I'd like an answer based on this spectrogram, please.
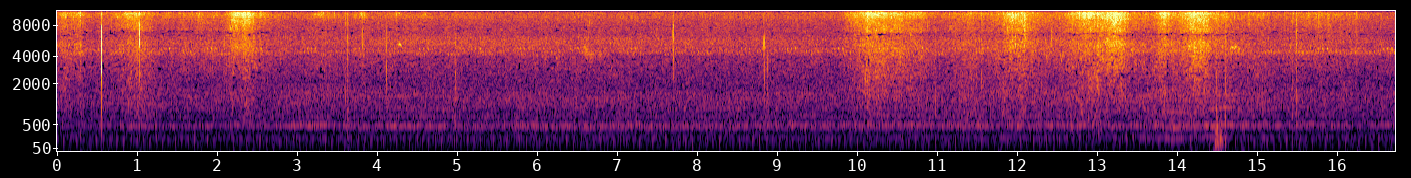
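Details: Honey bee swarm on a tree being gathered into a Dadant movable-frame nuc hive, recorded on a Samsung Galaxy Note: a dense, steady droning hum, with louder passing buzzes of single bees swelling briefly several times.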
